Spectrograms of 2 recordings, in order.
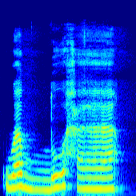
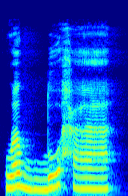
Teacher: It has isti'ala, but the letter ha is from the letters of istifaal. I'll keep the dad heavy, but the ha light.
